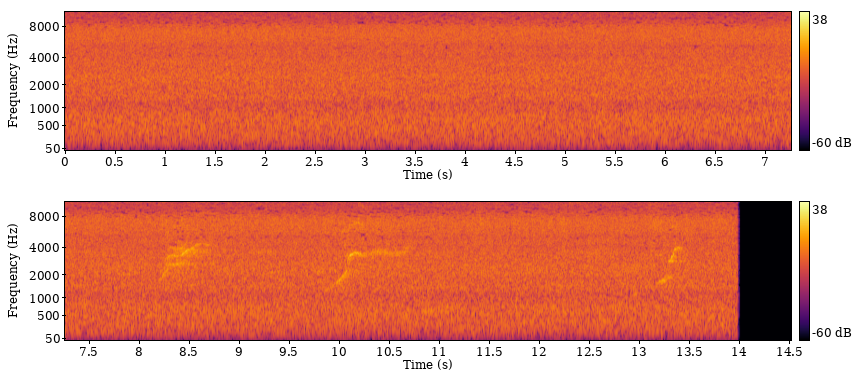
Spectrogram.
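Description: Steady rushing of water, like a stream or waterfall, with three short rising high chirps about two seconds apart in the second half. The sound cuts off suddenly near the end.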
